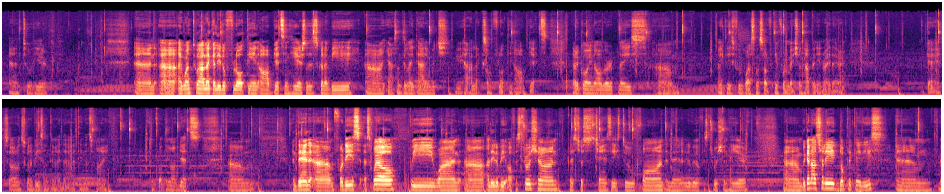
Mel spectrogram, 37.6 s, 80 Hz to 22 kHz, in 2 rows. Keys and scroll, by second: 0.3 2, 0.5 Return, 3.6 super+d, 13.3 super+d, 35.8 super+d, 37.3 shift+c.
